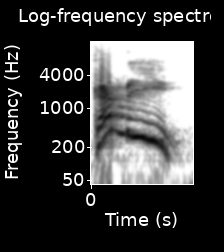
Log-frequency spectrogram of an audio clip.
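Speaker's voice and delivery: very high, loud, drawn-out cry; joyful shout. A narrator's reading. Dudley answering the shy penguin, high joyful shout. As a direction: shout it with delight. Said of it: "shouted Dudley".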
